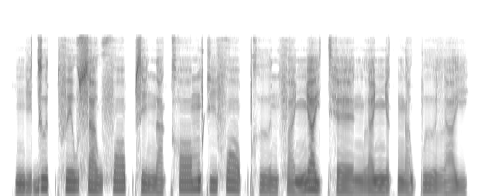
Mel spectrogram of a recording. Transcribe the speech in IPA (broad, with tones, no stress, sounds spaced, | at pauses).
ŋ i˩˧ d ɯː˥˨ t̚ f e˧ w s a˧˩ w f ɔː˧ p̚ s i˧˩ n a˩ kʰ ɔː˧˥ m k i˧˥ f ɔː˥˨ p̚ kʰ ɯː˧˩ n f a˩ ɲ a˥˨ j t̪ʰ ɛː˧˩ ŋ l a˧˥ ɲ a˧ k̚ ŋ a˩˧ w p ɯː˥˨ l a˧ j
